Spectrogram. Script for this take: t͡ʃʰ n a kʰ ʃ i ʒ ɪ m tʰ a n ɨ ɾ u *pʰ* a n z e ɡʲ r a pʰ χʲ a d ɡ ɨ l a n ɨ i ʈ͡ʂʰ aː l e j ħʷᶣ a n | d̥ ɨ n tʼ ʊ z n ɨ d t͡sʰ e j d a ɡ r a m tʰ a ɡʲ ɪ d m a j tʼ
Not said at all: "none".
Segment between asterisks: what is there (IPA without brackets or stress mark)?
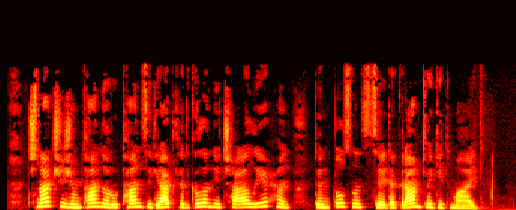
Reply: tʰ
